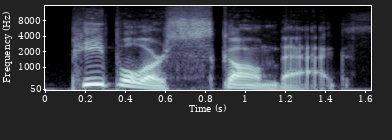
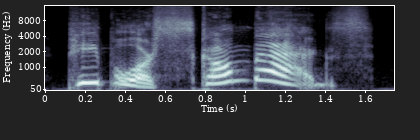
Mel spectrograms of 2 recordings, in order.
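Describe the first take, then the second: First: People are scumbags said slowly, weight on People with a falling end; slow, deliberate. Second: People are scumbags laughed out, much higher and slower; laughing. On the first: To the host about clients, slow and firm. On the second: To the laughing host, the verdict repeated through a laugh. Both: Real, not acted.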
